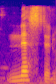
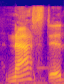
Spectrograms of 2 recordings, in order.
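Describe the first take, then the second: First: The first vowel is a short 'e'. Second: The first vowel sounds like an 'a'. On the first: The speaker calls it right. "it is ne, nested with a short E" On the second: The speaker calls it wrong. "instead of na, nasted"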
